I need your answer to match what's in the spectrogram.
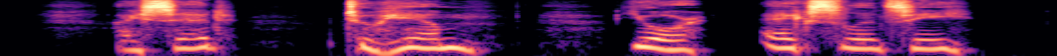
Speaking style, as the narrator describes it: she ejaculated, gasping after each word

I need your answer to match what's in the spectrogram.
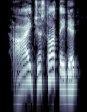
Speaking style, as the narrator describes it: Curly broke in excitedly

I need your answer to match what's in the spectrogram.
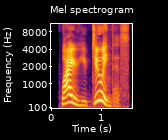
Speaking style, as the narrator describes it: Lupin said angrily

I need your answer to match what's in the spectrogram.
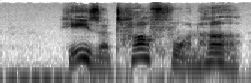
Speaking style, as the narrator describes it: Kamori muttered

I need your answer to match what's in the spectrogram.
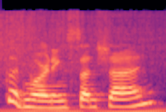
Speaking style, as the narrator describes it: says cheerfully

